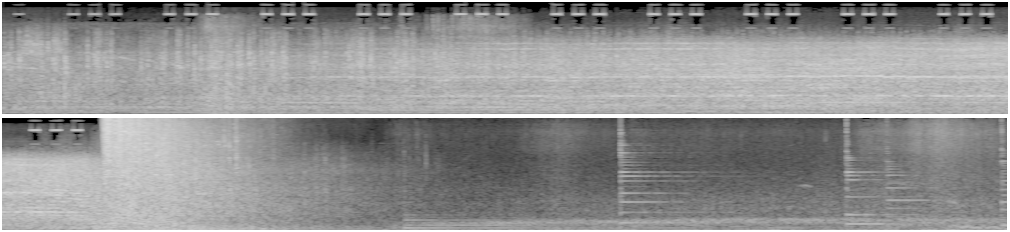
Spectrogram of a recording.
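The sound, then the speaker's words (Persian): A steady, dense aircraft engine roar drones for several seconds, then a loud booming crash bursts out as the airplane's engine breaks down in the Sahara desert, leaving a low rumble with scattered metallic clicks and rattles. “یک چیز موتور هواپیمام شکسته بود و چون نه تعمیرکاری همراهم بود نه مسافری، یکه و تنها دست به کار شدم تا از پس چنان تعمیر مشکلی بر بیام.”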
